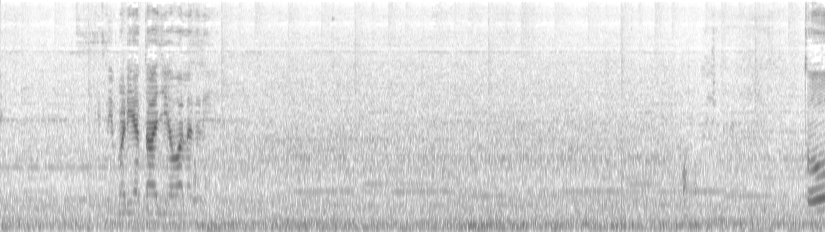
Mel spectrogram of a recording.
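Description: Steady low rumble of road and engine noise inside the cabin of a diesel Suzuki car cruising along a highway.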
